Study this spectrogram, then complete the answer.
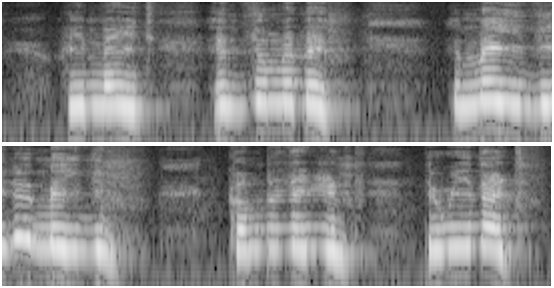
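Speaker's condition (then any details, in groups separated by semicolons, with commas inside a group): Cerebral palsy; voice described as unusual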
